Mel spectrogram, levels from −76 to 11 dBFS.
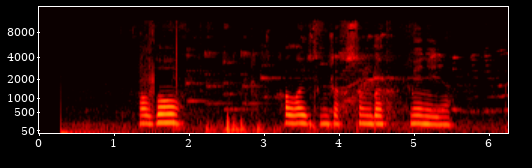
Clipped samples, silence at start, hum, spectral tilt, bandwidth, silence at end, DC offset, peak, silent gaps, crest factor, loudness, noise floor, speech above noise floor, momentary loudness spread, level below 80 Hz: under 0.1%; 0.3 s; none; -5.5 dB/octave; 11.5 kHz; 0 s; under 0.1%; -14 dBFS; none; 20 dB; -32 LUFS; -55 dBFS; 25 dB; 21 LU; -52 dBFS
